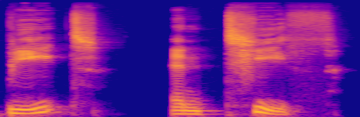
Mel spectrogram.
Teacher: So that would be like beat and teeth, because the vowel is the same, but the consonant on the end is not from the same family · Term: assonance rhyme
